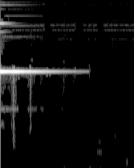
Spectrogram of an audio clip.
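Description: A single ding sound effect: one clear, high bell-like tone struck once that fades away within about a second and a half.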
